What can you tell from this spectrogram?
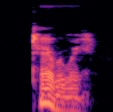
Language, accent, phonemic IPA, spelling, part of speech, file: English, Southern England, /ˈtɛəɹəweɪ/, tearaway, noun, LL-Q1860 (eng)-tearaway.wav
- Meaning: An impetuous and reckless person who is difficult to control; a hothead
